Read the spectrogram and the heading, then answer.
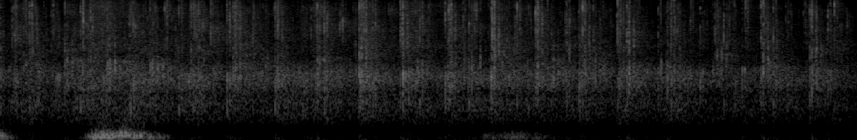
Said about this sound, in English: Let's stand and we are going to applaud the Lord Jesus Christ. He's here. Come on, let's applaud the Lord Jesus Christ. Let's hear.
